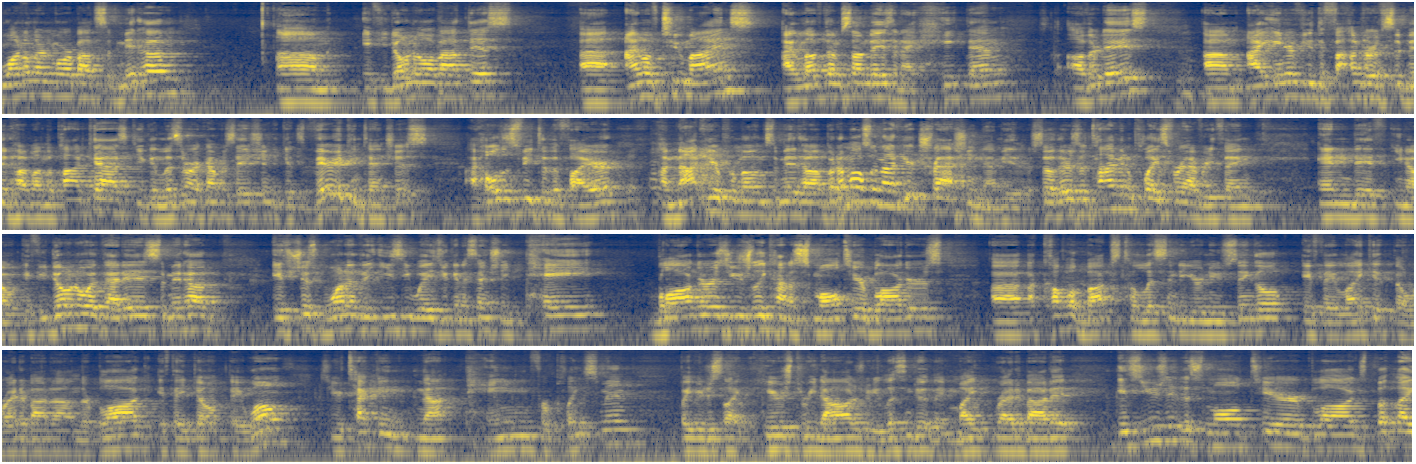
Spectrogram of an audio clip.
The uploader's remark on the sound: Live from SXSW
